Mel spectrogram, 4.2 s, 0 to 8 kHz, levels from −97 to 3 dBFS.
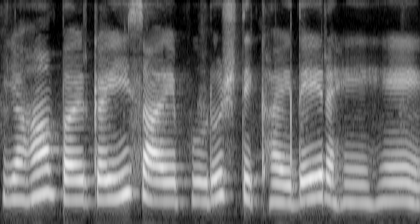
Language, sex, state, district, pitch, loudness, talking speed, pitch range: Hindi, female, Madhya Pradesh, Dhar, 225 Hz, -16 LUFS, 130 wpm, 215-245 Hz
